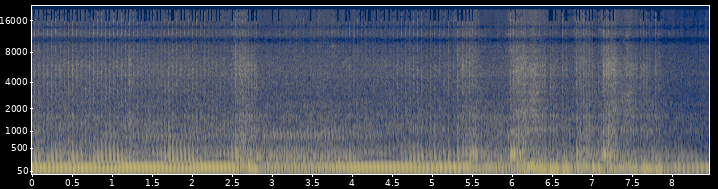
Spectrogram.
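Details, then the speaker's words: Honda Recon ATV after new petcock, steering stem bearings and front brake shoes, restarted with starting spray after a suspected fuel issue: quick single-cylinder idle thump with brief dips, now running on its own. "Seems to be running on its own now."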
